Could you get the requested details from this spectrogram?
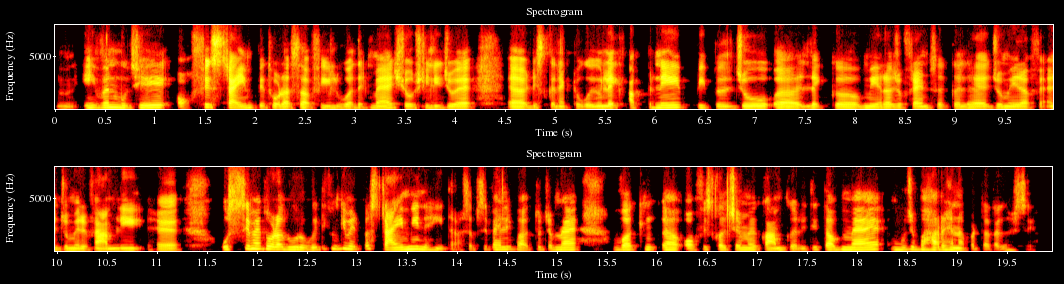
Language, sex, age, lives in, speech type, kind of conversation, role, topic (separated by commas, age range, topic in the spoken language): Hindi, female, 30-34, India, conversation, podcast, guest, Remote kaam aur office culture ko tum kaise balance karte ho?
